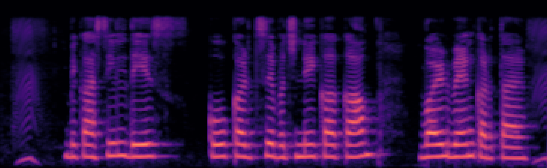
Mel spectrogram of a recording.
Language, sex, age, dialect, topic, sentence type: Hindi, female, 18-24, Kanauji Braj Bhasha, banking, statement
